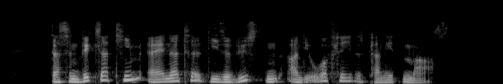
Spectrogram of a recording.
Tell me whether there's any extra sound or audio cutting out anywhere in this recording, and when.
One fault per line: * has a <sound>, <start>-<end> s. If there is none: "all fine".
all fine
